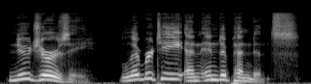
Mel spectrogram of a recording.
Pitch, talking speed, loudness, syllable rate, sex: 185 Hz, 75 wpm, -17 LUFS, 4.5 syllables/s, male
